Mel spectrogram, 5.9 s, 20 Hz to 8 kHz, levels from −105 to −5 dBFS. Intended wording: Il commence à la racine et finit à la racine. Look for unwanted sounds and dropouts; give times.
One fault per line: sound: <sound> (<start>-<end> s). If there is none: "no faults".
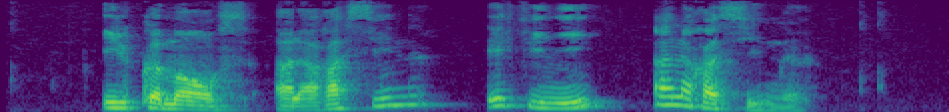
no faults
